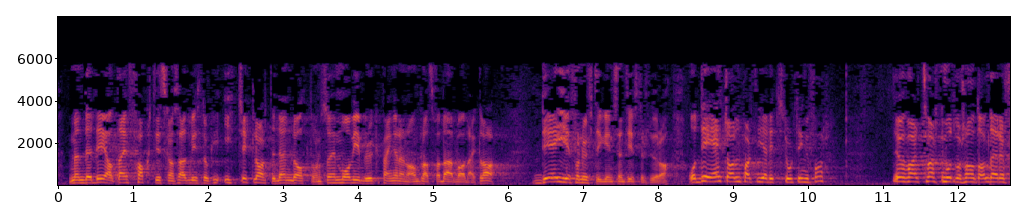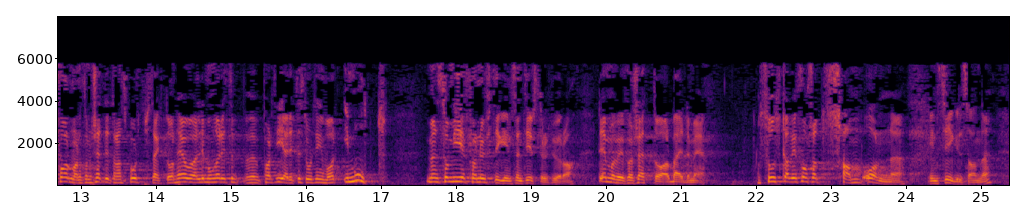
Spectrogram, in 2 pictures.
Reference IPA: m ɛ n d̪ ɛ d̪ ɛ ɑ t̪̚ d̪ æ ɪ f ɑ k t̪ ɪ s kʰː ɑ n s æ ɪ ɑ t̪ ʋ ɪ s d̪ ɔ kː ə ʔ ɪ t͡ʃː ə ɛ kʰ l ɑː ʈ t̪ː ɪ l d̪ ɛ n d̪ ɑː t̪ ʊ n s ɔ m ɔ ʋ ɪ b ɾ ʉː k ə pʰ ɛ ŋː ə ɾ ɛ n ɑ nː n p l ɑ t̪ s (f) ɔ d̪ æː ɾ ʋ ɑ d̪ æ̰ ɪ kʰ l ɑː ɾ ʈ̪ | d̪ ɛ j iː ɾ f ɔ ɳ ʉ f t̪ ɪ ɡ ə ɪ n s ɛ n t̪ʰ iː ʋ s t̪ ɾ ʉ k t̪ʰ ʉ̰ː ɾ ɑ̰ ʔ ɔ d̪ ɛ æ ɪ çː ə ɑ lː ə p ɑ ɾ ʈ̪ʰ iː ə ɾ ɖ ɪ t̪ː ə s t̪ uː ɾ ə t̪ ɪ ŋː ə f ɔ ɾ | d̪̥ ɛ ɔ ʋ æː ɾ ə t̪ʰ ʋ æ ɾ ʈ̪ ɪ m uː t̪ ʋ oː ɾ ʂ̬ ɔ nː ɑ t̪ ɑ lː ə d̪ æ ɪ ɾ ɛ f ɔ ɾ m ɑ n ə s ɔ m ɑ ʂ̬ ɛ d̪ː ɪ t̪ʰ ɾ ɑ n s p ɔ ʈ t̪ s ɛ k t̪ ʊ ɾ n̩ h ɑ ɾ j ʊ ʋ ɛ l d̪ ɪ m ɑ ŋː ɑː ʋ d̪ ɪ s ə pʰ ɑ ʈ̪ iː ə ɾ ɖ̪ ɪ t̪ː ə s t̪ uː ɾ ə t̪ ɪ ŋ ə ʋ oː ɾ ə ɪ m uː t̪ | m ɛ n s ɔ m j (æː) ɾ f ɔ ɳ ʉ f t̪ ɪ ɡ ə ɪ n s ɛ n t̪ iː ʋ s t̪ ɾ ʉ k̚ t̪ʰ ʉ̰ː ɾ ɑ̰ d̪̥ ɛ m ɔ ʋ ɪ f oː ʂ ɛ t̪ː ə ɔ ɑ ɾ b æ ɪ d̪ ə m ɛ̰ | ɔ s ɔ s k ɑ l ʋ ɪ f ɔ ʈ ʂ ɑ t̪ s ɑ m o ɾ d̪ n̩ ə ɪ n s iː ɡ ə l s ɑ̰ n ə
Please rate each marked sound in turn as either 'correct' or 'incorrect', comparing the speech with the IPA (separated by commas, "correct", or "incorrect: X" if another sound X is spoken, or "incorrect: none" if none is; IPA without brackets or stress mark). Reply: correct, incorrect: iː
